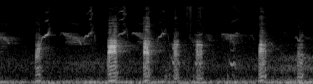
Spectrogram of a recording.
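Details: Mallard hen guarding her newly hatched brood of twelve ducklings gives short, harsh, rasping calls in uneven bursts, several close together, while thin high peeps from the ducklings sound faintly in the background.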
